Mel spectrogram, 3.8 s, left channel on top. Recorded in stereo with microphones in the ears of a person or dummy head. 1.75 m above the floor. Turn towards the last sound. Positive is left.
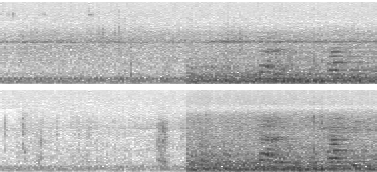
turn(degrees=-75)  # may be behind; listen again after turning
